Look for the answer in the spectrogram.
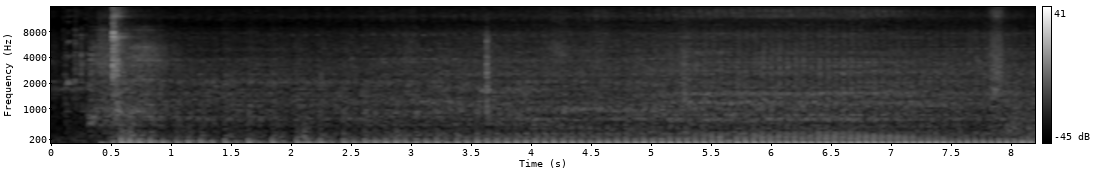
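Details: Yamaha Mio M3/Mio i 125 after installing an RVN 28/24 big valve head in place of the stock head: cold kickstart, then it catches and settles into an even, rapid low putt with no clatter. A clean cold start.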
